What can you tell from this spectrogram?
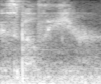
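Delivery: whispered quote. Retold or imitated. Voicing the toddler's greeting.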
